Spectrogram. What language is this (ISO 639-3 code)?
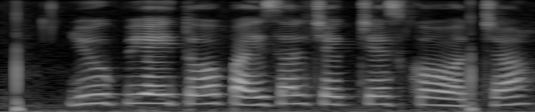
tel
